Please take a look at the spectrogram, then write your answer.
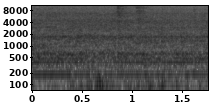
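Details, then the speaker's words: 2015 Mercedes-Benz GLK with the AC on and the hood open. A steady, loud, airplane-like rushing roar with a constant hum, audible even with just the door open. The customer complained the radiator cooling fan keeps running too high. Fan running too fast. "even if I go out of the car just opening the door I can hear loud noise so I'm just gonna go into the hood and see yeah it sounds like airplane"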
